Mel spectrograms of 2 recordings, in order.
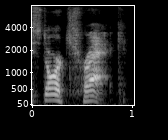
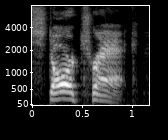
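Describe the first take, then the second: First: The second word is said like 'track'. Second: The second word is said like 'trek'. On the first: The speaker calls it wrong. "I always want to say Star Trek. ... My Southern heritage comes out as T R A C K" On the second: The speaker calls it right. "It's Star Trek"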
